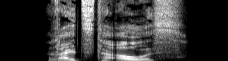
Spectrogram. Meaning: inflection of ausreizen: 1. first/third-person singular preterite 2. first/third-person singular subjunctive II
- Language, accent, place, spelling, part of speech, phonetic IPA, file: German, Germany, Berlin, reizte aus, verb, [ˌʁaɪ̯t͡stə ˈaʊ̯s], De-reizte aus.ogg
